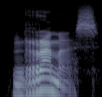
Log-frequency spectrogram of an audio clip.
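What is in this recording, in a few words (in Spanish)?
"RAMAS", Spanish; mekanta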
